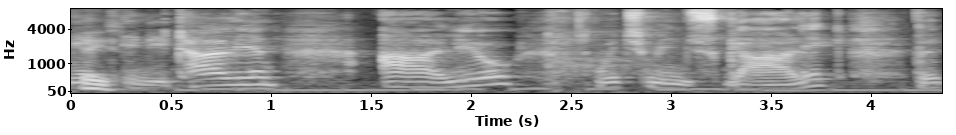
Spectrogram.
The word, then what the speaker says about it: aglio: Aglio, which means garlic. The G is silent, so pretty much... The G is not silent! I need some pasta, so sorry. Feel much better now. Aglio.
